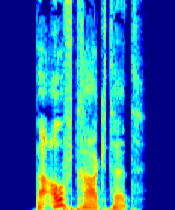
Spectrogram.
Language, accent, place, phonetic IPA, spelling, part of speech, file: German, Germany, Berlin, [bəˈʔaʊ̯fˌtʁaːktət], beauftragtet, verb, De-beauftragtet.ogg
- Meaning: inflection of beauftragen: 1. second-person plural preterite 2. second-person plural subjunctive II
